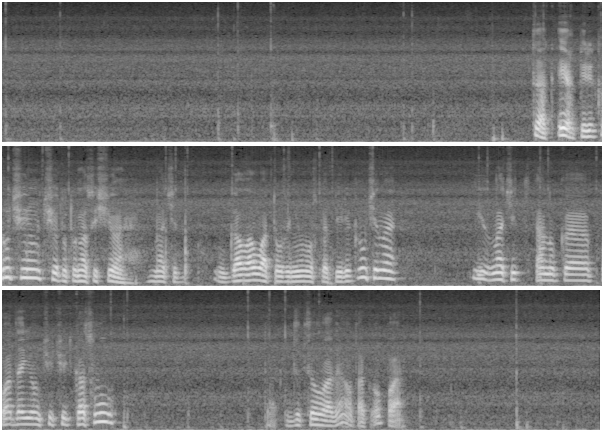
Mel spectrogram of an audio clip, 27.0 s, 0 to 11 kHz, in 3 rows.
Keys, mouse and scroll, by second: 0.9-3.4 drag, 3.7 middle click, 4.1 KP_1, 5.9 click, 7.4 r, 9.1 click, 9.7 middle click, 10.8 r, 11.8 middle click, 13.2 middle click, 13.8 scroll down 1, 14.1 middle click, 16.3 click, 17.2 click, 17.9-19.8 drag, 19.9-21.8 middle drag, 22.1 scroll up 1, 22.2 middle click, 23.1-24.4 drag.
